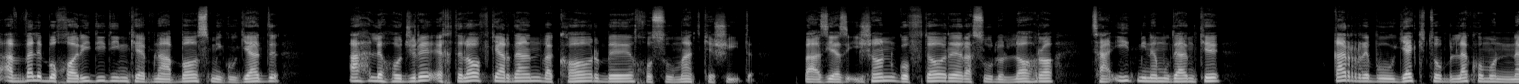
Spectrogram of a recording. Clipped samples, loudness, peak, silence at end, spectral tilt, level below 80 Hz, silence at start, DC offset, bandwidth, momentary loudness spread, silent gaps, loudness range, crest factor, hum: under 0.1%; -21 LUFS; -2 dBFS; 0 s; -5 dB/octave; -62 dBFS; 0 s; under 0.1%; 16 kHz; 6 LU; 3.30-3.47 s, 12.70-13.21 s; 2 LU; 20 dB; none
